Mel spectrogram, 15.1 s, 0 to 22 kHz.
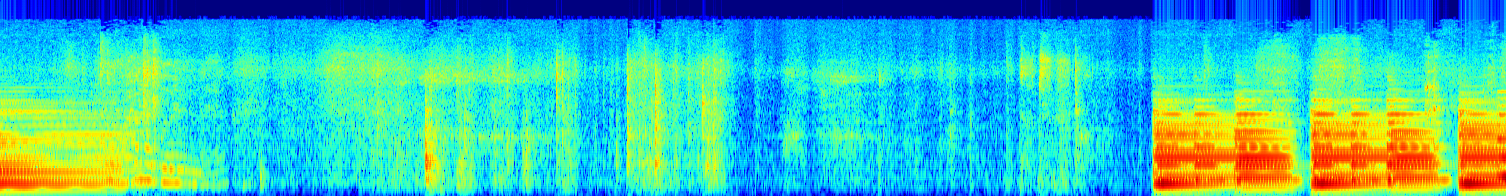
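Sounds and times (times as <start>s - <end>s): faint rustling and handling noise: 0.4s - 15.0s.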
